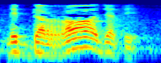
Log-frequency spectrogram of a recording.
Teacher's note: Jimnya jangan panjang ya. Yang panjang hanya ro.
